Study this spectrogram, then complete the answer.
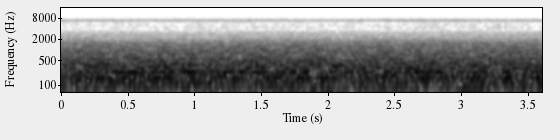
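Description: A Saab 340A turboprop in the X-Plane 11 flight simulator taxis with a loud, steady engine drone and a constant high whine, unbroken and without talk.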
